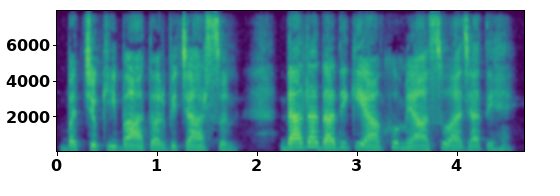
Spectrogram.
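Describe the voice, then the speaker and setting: A woman's voice: mid-range voice, animated, normal speed, dry recording, studio quality. A woman reading scripted narration for a cartoon moral story.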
